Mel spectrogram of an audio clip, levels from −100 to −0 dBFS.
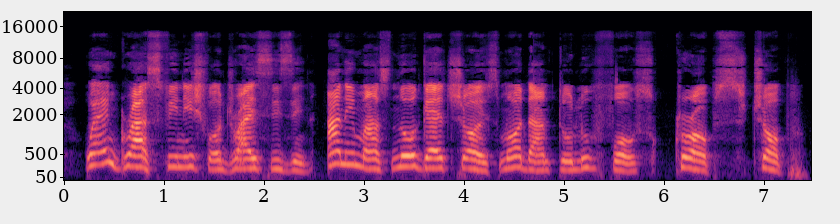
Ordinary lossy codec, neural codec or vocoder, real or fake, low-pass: AAC, 48 kbps; vocoder, 44.1 kHz, 128 mel bands every 512 samples, BigVGAN v2; fake; 14.4 kHz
